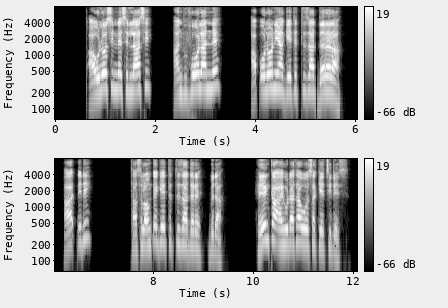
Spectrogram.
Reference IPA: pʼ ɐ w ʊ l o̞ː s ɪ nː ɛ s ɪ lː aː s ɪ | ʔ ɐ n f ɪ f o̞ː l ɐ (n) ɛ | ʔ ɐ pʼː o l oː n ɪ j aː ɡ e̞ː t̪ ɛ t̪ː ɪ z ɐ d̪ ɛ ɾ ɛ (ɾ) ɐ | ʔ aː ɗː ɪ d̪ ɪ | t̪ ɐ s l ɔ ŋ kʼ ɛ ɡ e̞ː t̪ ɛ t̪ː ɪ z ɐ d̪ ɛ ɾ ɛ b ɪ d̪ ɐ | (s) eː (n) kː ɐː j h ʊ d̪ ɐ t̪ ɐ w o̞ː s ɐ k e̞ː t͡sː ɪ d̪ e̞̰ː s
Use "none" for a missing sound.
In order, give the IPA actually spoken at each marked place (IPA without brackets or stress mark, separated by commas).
nː, ɾ, h, ŋ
